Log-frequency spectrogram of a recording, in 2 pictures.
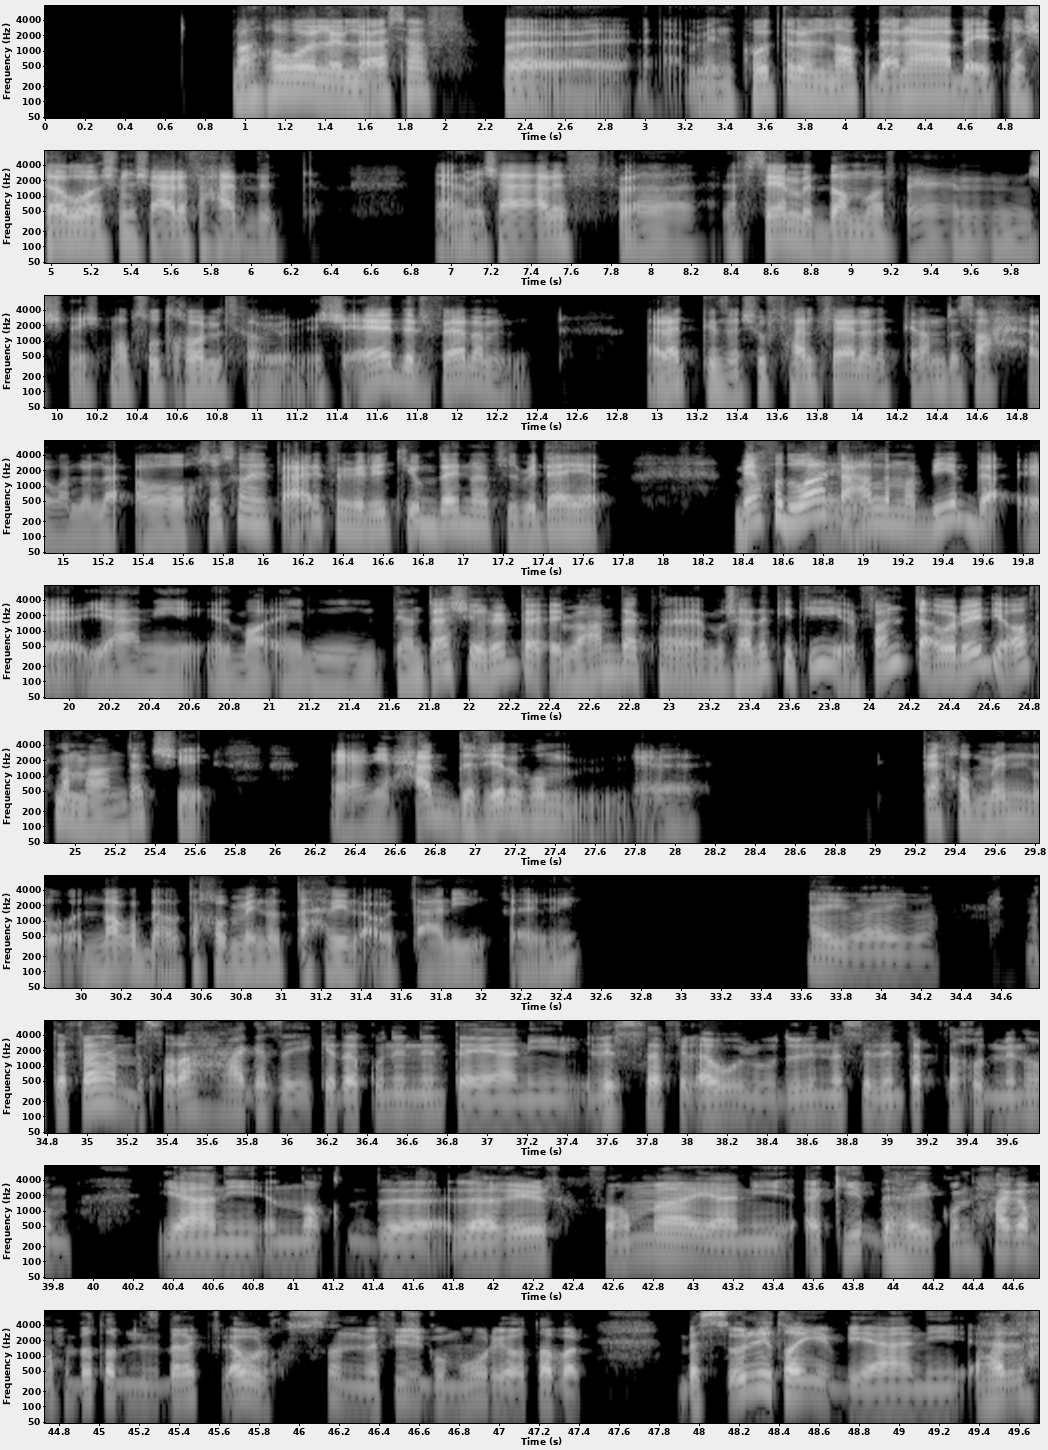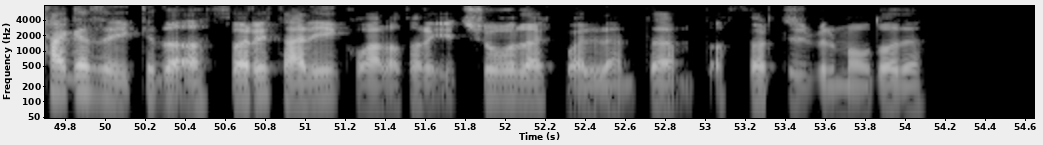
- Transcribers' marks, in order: tapping; in English: "already"; other background noise
- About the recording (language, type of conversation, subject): Arabic, advice, إزاي الرفض أو النقد اللي بيتكرر خلاّك تبطل تنشر أو تعرض حاجتك؟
